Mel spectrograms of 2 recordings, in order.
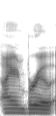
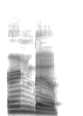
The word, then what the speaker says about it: Irn-Bru: Oh, it's not pronounced Iron Brew. According to Katie, it's pronounced Urn Boo.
